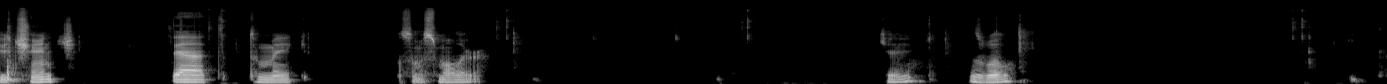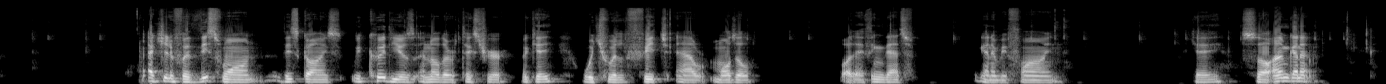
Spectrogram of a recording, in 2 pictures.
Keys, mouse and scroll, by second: 5.4 scroll down 1, 5.7-6.7 middle drag, 6.7 scroll up 2, 6.9 Tab, 13.6 scroll down 1, 13.9 middle click, 14.2 scroll up 3, 14.4 middle click, 14.7-15.3 scroll down 1, 15.3 middle click, 15.7-16.8 scroll up 2, 16.8 middle click, 17.3-18.0 scroll down 3, 17.5 middle click, 18.0 middle click, 18.2-19.6 scroll up 1, 19.6-19.9 scroll up 1, 19.9 shift+middle click, 20.7-21.0 scroll down 1, 21.0 shift+middle click, 21.3 scroll up 1, 21.5-22.2 scroll down 2, 21.5 middle click, 22.2-23.2 middle drag, 23.2-23.5 scroll up 1, 23.5 shift+middle click, 24.1 click, 24.4 middle click, 25.2 scroll down 1, 25.5 shift+middle click, 25.7 scroll up 1, 25.9 shift+middle click, 26.2-26.6 scroll up 2, 26.6 middle click, 27.1-27.7 scroll down 2.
